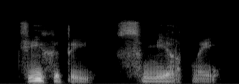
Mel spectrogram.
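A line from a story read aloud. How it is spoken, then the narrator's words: Husky voice, big man. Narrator (Russian): сипло произнес детина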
